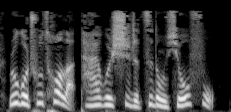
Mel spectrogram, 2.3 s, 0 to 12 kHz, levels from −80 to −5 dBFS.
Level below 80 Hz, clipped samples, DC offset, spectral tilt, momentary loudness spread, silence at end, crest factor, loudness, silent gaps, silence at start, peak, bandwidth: -46 dBFS; under 0.1%; under 0.1%; -4 dB/octave; 3 LU; 0.2 s; 16 dB; -18 LUFS; none; 0.1 s; -2 dBFS; 8.8 kHz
